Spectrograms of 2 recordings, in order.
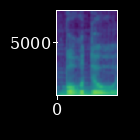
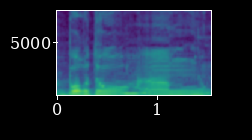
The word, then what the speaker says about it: Bordeaux: Like, they have so many unnecessary letters in their words that don't get pronounced. Like Bordeaux.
